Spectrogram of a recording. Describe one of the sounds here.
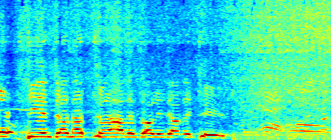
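A woman chants loudly outdoors.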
